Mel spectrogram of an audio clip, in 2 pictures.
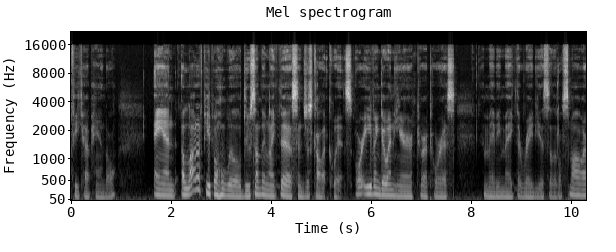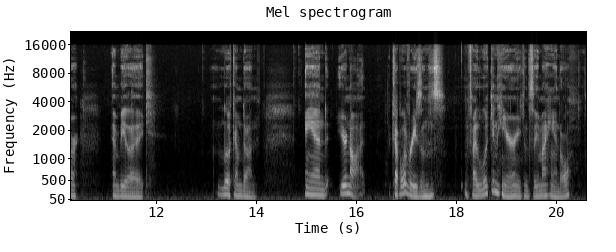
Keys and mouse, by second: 2.7 click, 5.6 click, 9.1 middle click, 11.5 r, 13.0 click, 18.4 alt+click, 19.3 middle click, 20.2 middle click.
